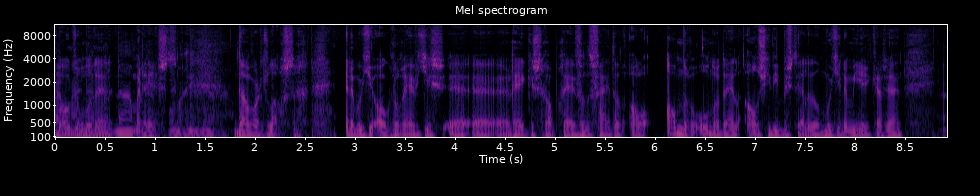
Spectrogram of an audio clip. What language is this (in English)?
Dutch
